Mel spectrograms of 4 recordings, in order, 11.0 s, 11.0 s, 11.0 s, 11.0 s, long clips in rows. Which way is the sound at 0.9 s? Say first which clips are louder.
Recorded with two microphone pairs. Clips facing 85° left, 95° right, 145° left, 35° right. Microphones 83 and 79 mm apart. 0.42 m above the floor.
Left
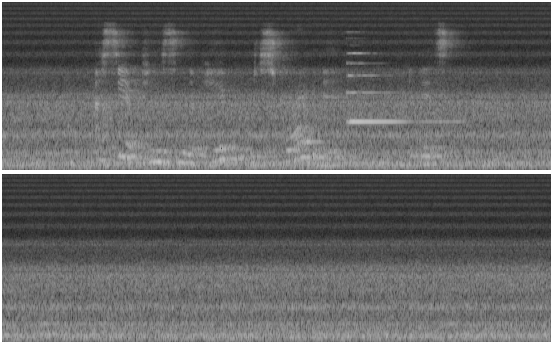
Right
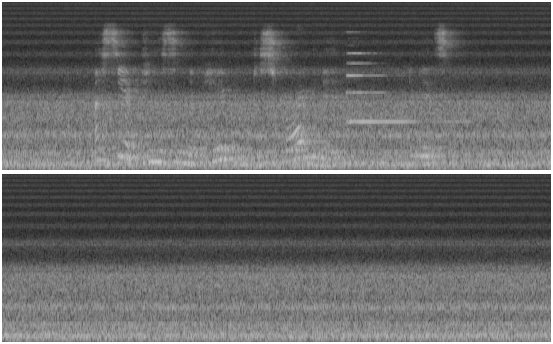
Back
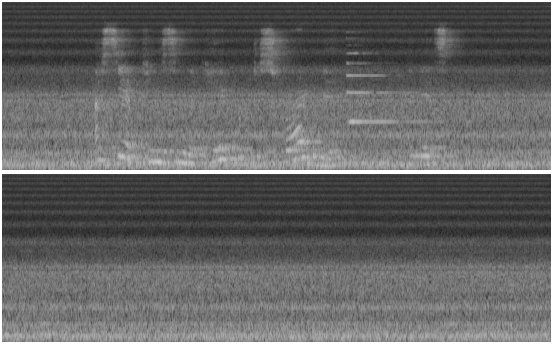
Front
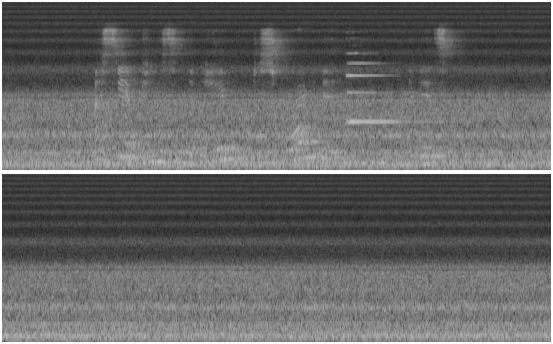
Right 2 dB, back 4 dB; 150° right.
